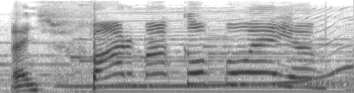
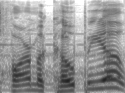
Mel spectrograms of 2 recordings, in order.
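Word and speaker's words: pharmacopoeia: The word in the hole today is pharmarmacop. I think you pronounced that wrong. I think it's pharmacopia.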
